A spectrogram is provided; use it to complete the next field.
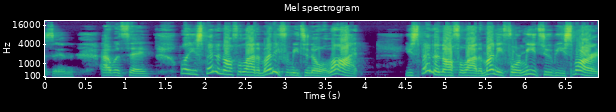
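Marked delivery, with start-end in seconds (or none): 1.7-6.9 put-on sassy, know-it-all smart-ass tone. Retelling what they said back to their mother: retelling own smart-ass reply. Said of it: "And with my smart ass".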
